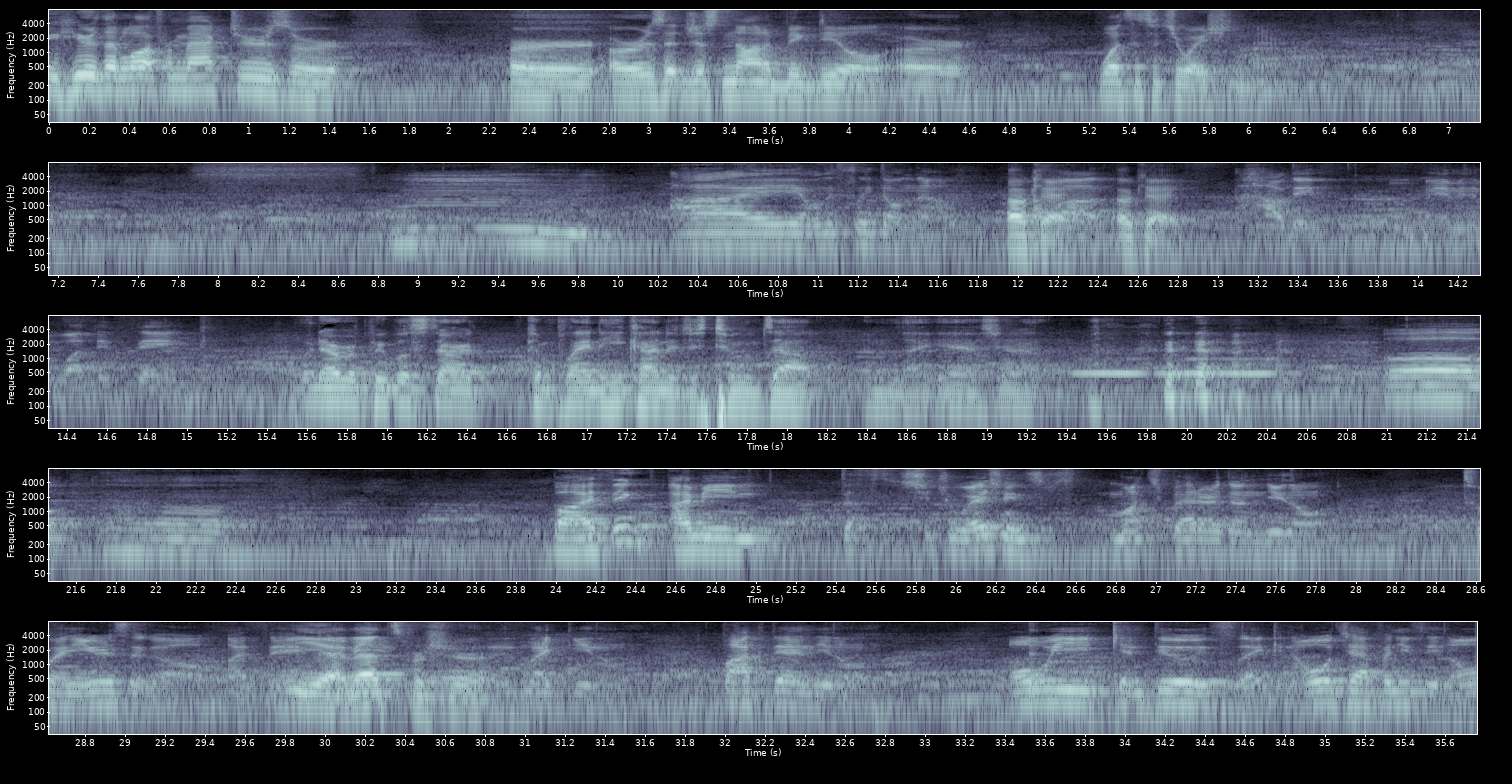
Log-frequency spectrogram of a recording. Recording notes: we recorded a special mini-episode at the Koreatown Japanese-English Language exchange group on-site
